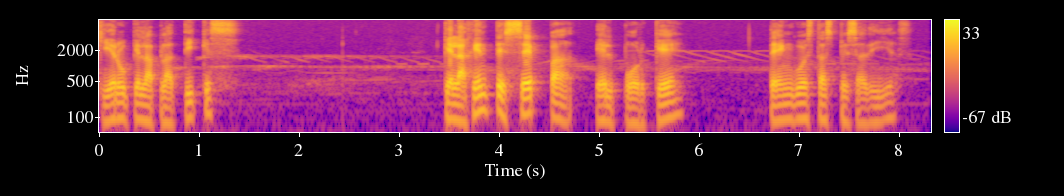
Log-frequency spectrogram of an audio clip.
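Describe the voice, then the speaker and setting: A man's voice: sits low, slow pace, long pauses, a bit bright. A man playing his troubled young friend haunted by nightmares, earnest and pleading.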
